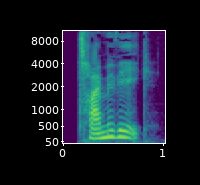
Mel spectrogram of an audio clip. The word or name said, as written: tremmevæg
